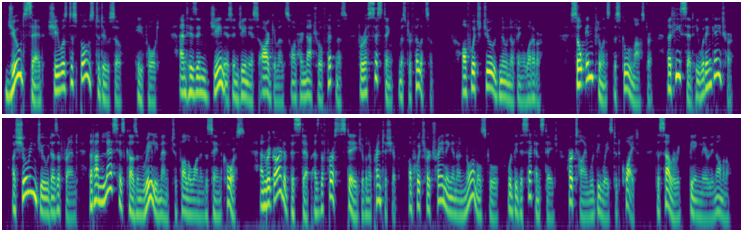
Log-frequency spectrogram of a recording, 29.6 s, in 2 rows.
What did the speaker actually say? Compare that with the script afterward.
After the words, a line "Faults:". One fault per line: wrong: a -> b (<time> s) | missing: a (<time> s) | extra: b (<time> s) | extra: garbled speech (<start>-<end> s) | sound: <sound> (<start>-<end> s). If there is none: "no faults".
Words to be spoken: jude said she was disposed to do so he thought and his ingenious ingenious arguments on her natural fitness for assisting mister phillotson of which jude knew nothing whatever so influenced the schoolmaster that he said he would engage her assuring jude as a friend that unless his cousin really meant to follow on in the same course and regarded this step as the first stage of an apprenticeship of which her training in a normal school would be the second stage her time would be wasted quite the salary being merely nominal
jude said she was disposed to do so he thought and his ingenious ingenious arguments on her natural fitness for assisting mister phillotson of which jude knew nothing whatever so influenced the schoolmaster that he said he would engage her assuring jude as a friend that unless his cousin really meant to follow on in the same course and regarded this step as the first stage of an apprenticeship of which her training in a normal school would be the second stage her time would be wasted quite the salary being merely nominal
Faults:
no faults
